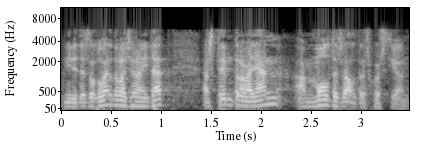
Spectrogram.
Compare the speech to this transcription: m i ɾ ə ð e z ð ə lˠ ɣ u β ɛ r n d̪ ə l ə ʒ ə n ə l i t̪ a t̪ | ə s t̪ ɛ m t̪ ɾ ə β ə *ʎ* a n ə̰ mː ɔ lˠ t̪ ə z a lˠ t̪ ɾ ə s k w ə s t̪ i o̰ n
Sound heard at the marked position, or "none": ʎ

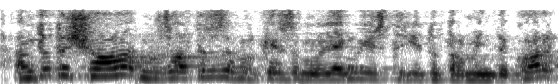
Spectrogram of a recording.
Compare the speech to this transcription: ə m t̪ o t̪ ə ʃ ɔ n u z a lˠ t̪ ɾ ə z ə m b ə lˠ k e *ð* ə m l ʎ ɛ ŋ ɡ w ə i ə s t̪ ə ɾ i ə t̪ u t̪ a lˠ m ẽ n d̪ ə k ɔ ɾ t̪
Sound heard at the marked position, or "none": z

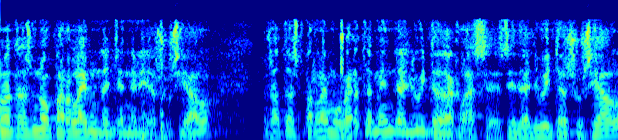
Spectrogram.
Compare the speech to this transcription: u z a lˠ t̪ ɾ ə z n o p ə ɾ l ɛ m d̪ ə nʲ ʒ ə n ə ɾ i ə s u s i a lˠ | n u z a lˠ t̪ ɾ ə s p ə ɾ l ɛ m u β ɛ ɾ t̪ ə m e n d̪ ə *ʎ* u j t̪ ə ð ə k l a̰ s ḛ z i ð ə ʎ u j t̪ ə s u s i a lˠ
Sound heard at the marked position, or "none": ʎ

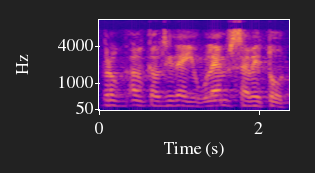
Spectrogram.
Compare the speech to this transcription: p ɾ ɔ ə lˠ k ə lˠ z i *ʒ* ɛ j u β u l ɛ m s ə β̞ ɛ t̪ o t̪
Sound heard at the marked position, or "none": ð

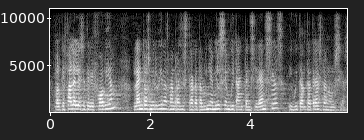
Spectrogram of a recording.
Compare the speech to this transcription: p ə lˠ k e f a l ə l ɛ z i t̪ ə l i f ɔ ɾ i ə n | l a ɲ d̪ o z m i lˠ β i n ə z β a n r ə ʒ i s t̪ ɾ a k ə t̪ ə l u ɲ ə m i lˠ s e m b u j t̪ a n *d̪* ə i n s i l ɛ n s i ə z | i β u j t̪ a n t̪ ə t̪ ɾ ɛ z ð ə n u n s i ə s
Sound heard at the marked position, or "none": t̪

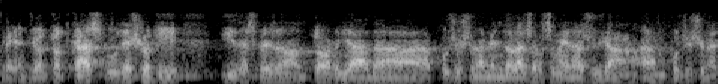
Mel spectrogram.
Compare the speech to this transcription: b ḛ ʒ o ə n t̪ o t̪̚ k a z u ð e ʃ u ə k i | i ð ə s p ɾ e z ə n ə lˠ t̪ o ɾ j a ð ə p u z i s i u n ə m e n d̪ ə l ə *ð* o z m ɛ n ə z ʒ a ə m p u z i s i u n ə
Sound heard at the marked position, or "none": z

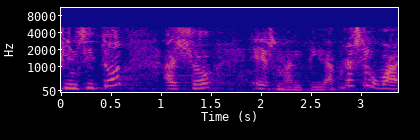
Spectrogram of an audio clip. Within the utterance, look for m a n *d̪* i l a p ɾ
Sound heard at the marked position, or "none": t̪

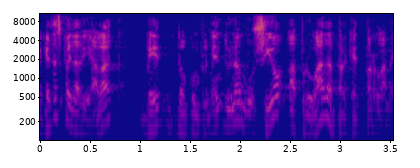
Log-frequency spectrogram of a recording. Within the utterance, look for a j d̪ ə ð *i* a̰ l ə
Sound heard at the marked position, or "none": i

